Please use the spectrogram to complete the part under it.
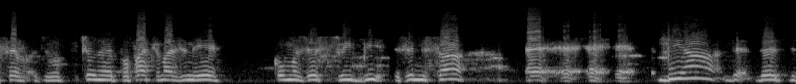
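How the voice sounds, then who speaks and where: Caller: woman, French, halting and repetitive, bright forceful tone, light hiss. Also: mid-range voice, rough recording. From Brazil. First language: Portuguese. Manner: halting, stammers and repeats words while searching for French. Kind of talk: phone conversation.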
